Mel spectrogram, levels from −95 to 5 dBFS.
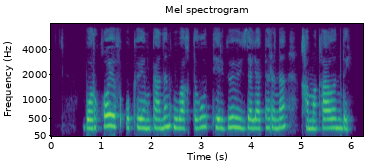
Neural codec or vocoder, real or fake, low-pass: none; real; 7.2 kHz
